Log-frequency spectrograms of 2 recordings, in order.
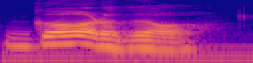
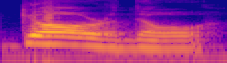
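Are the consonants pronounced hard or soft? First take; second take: soft; hard. First: The consonants are pronounced softly and gently. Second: The consonants are pronounced hard and explosive. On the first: The speaker calls it right. "The the G soft. The R soft. The D soft" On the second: The speaker calls it wrong. "not gordo"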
